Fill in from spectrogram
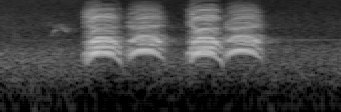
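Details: House crow giving four rapid harsh caws in two close pairs, each note hoarse and slightly arched, against a quiet background.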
